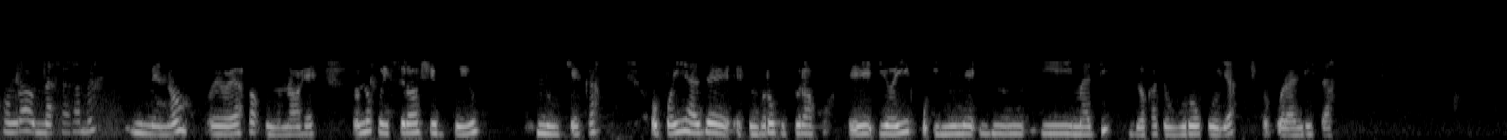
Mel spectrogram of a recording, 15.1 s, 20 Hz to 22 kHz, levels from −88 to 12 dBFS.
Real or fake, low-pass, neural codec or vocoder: real; 3.6 kHz; none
